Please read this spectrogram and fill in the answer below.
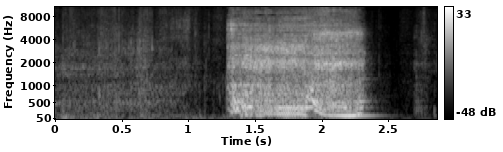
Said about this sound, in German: Und ich würde sagen, ich muss mal wieder hier Nase putzen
